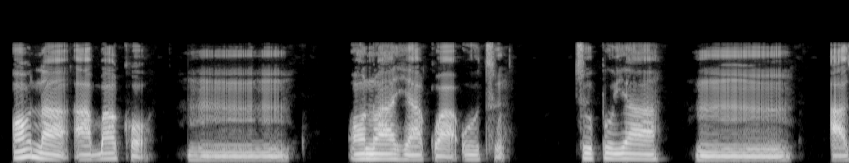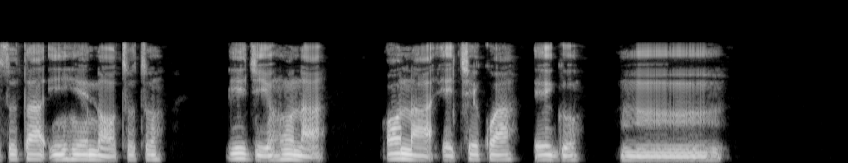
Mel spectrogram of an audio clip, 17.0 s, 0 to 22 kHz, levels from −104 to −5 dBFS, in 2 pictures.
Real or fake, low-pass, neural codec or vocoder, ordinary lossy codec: real; 7.2 kHz; none; none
